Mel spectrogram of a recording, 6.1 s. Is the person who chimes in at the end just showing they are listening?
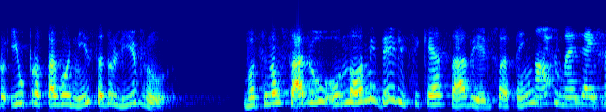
No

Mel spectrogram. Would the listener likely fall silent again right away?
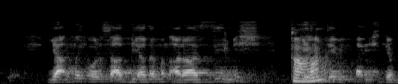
Yes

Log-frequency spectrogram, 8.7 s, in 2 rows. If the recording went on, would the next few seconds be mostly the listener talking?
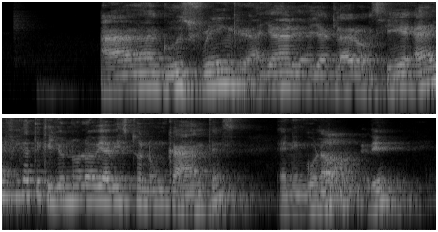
No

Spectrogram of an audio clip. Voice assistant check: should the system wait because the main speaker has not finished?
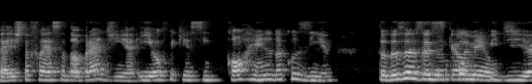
Yes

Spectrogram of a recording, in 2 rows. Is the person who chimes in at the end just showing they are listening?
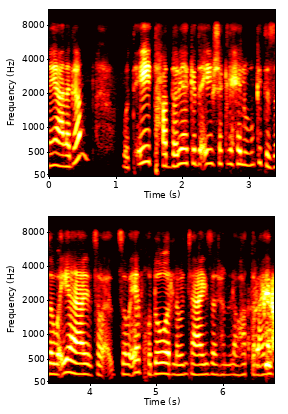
No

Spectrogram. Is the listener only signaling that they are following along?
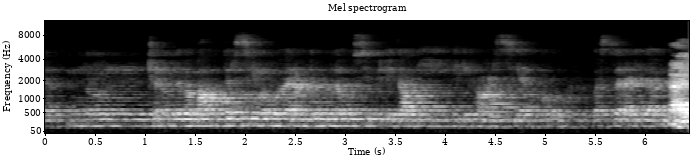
No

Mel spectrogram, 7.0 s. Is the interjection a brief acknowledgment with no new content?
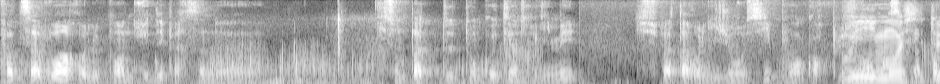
No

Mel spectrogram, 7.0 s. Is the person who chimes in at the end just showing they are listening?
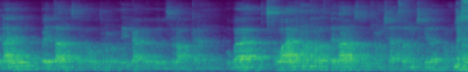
No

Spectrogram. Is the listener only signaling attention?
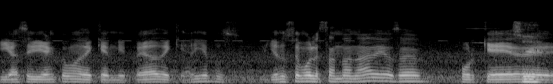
Yes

